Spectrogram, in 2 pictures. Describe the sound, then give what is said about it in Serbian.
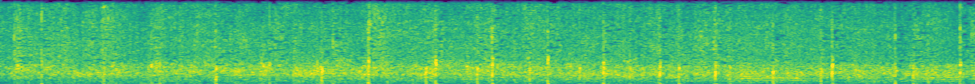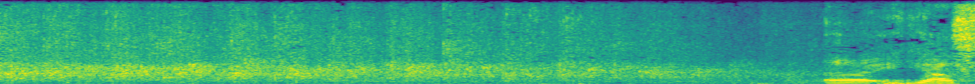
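Audience applause at a book presentation, a thick, sustained roar of many clapping hands that runs steadily and eases slightly before a voice begins speaking at the very end. “gospođi Branki odmah na početku uputimo na aplauz”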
